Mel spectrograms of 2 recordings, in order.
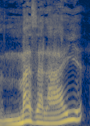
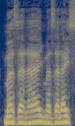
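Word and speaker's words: Mazaalai: Élise Rousseau, dans un précédent livre qui est paru aussi chez Albin Michel en 2024, l'année dernière, vous avez raconté ce voyage avec ce titre, Mazalai. Je ne sais pas si je prononce bien. – Oui, très bien. – Mazalai, c'est le nom de l'ours de Gobi, une sous-espèce de l'ours brun.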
